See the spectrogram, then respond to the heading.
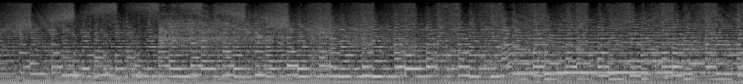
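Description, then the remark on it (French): A steady electronic demo tune played from a small Dirty Wave portable music tracker, with layered synth tones and a consistent beat at an even, moderate volume, with no voices. “Un petit tracker portable.”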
